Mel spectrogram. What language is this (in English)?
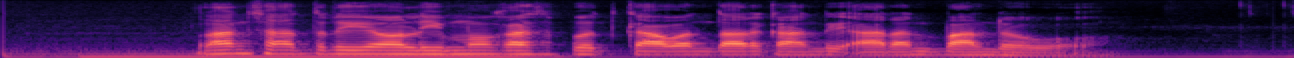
Javanese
